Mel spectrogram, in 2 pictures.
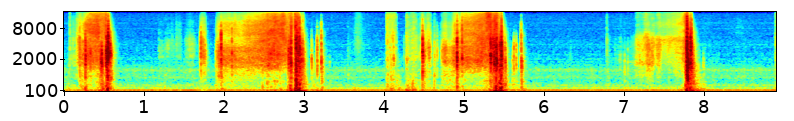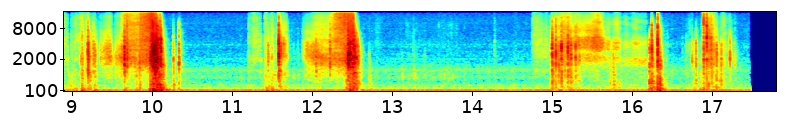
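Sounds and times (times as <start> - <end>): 
pages turning: 0.2 - 0.6, 1.6 - 3.3, 4.1 - 5.8, 7.1 - 8.0, 9.0 - 10.4, 11.2 - 12.7, 14.8 - 17.4.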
